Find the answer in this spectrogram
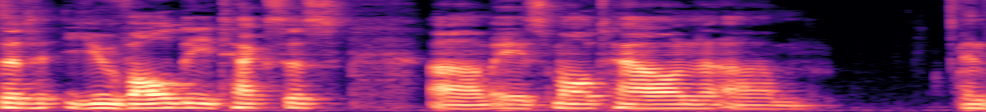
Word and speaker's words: Uvalde: I looked up how to pronounce it, Uvalde, Texas, a small town in southern Texas, actually near the Mexican border.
